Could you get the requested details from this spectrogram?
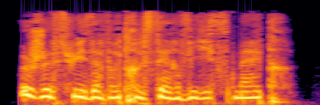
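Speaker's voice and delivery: quavering, choked-up, trembling voice. Narrator reads Almar answering his master, quiet trembling voice. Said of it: "Almar ne parvenait pas à parler tout haut".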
